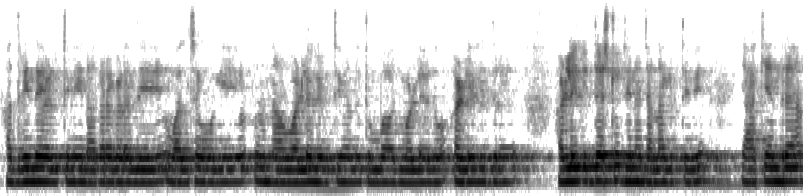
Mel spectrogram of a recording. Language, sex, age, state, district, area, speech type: Kannada, male, 18-30, Karnataka, Hassan, rural, spontaneous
